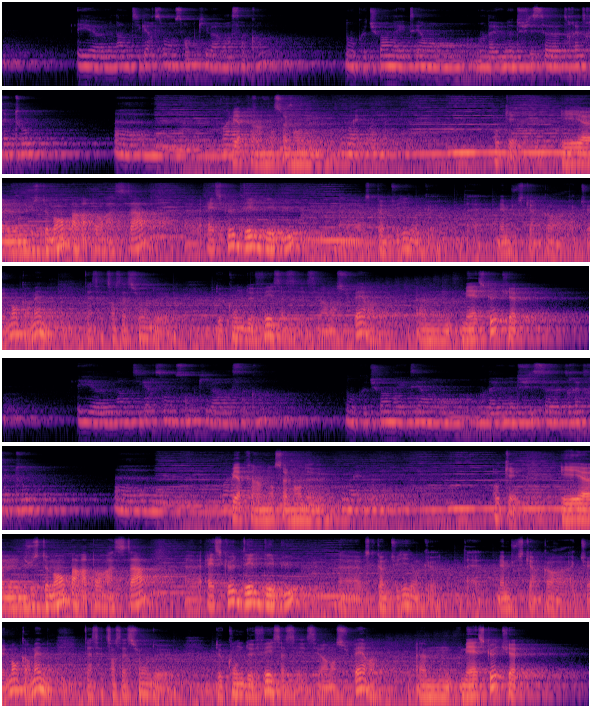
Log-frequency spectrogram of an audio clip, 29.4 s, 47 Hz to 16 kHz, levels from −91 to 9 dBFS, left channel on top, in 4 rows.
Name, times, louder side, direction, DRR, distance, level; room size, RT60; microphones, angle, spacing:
voice 1, 0.9-3.3 4.3-7.8 8.7-10.5 10.7-11.1 11.6-12.2 13.6-13.8 22.7-23.0, left 1 dB, 75° left, 3 dB, 0.8 m, -35 dB
sound 1, 9.2-18.9, left 2 dB, 50° left, 1.7 m, -34 dB
voice 2, 10.2-11.5 12.3-12.4 13.5-18.6 18.9-20.2 20.5-26.8 27.2-28.5, right 2 dB, 30° right, 7 dB, 0.3 m, -27 dB
sound 2, 18.4-27.8, equal, 20° left, 1.6 m, -37 dB
7.3 x 5.9 x 5.2 m, 2.5 s
head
